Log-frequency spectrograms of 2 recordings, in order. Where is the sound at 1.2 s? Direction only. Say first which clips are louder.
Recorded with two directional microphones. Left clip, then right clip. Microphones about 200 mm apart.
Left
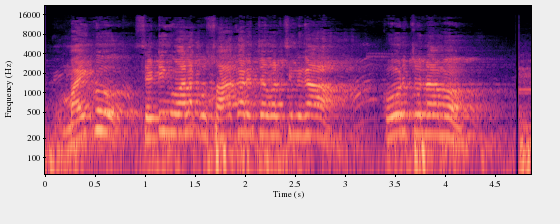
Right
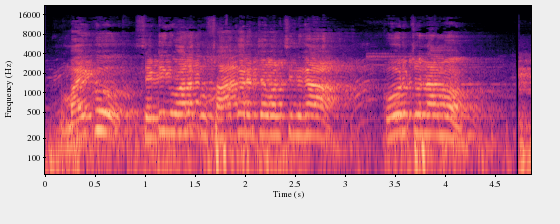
Right 5 dB; 35° left (ahead or behind).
